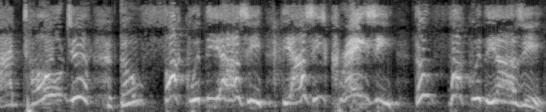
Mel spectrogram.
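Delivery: very high, loud, really squeaky voice. Telling a game story, quoting the assistant coach: imitating Mike Schuller's squeaky voice. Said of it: "he had this really squeaky voice".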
